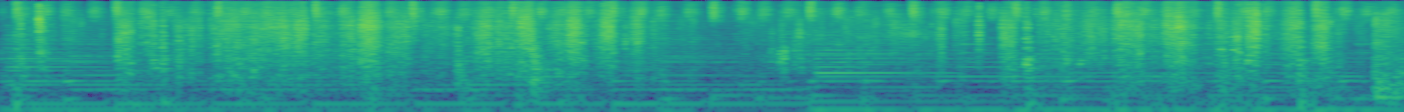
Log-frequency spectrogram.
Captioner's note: gentle music; paper rattling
